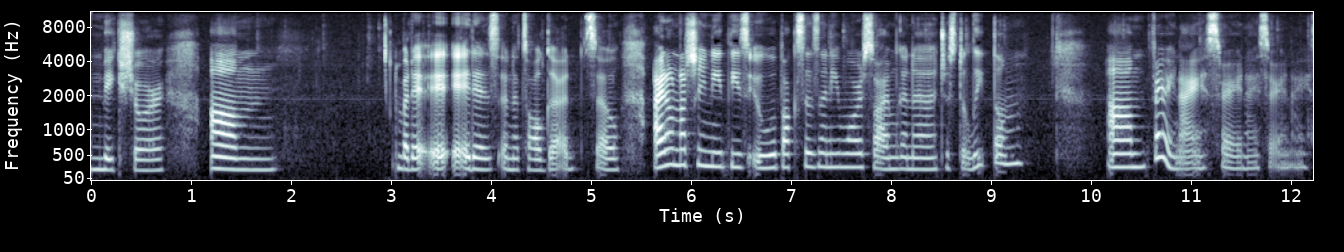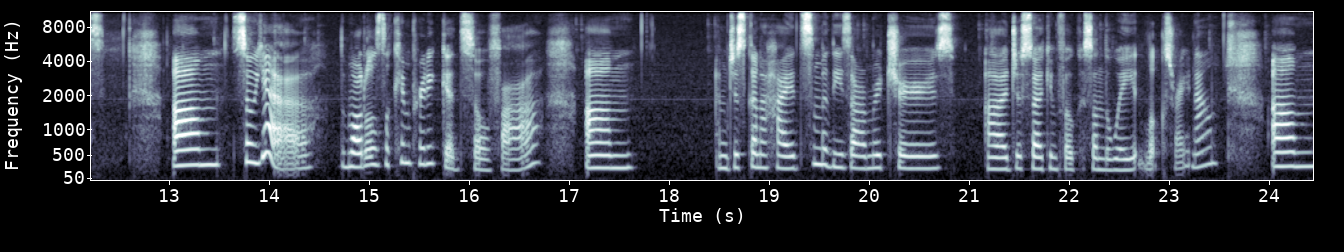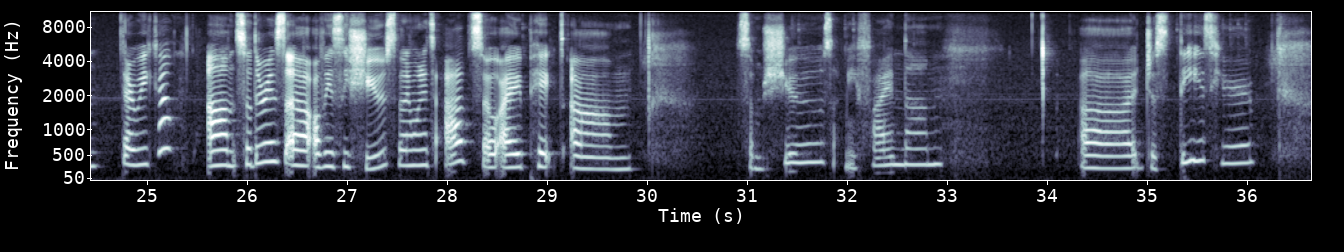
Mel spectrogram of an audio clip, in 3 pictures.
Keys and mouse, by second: 0.2-1.7 middle drag, 2.4-2.8 middle drag, 2.9 click, 3.4-3.7 shift+drag, 4.1-4.4 drag, 4.6-5.0 shift+drag, 5.2-5.6 drag, 7.4 click, 8.4 typing, 9.1 click, 10.3 click, 10.6-11.1 middle drag, 13.2-13.5 shift+middle drag, 13.7-14.0 middle drag, 14.2 shift+middle drag, 14.5-15.0 middle drag, 17.1 click, 19.9 click, 21.2-22.0 drag, 23.5-23.8 shift+middle drag, 24.0-25.4 middle drag, 25.8 shift+middle click, 26.7 shift+middle click, 27.8-28.8 drag.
